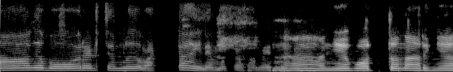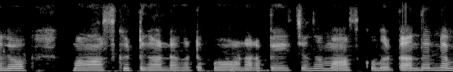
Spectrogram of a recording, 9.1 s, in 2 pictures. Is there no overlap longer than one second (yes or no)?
yes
